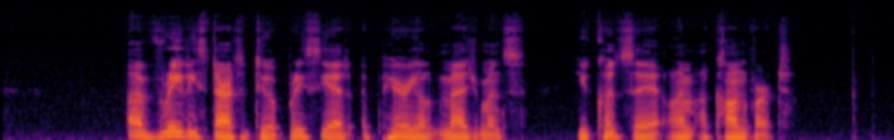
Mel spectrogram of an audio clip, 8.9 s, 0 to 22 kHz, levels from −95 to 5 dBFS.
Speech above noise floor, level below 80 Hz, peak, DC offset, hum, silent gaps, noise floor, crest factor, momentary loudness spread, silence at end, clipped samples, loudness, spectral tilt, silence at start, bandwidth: 44 dB; -58 dBFS; -12 dBFS; under 0.1%; none; none; -73 dBFS; 20 dB; 13 LU; 1.05 s; under 0.1%; -30 LUFS; -7 dB/octave; 1.25 s; 12 kHz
